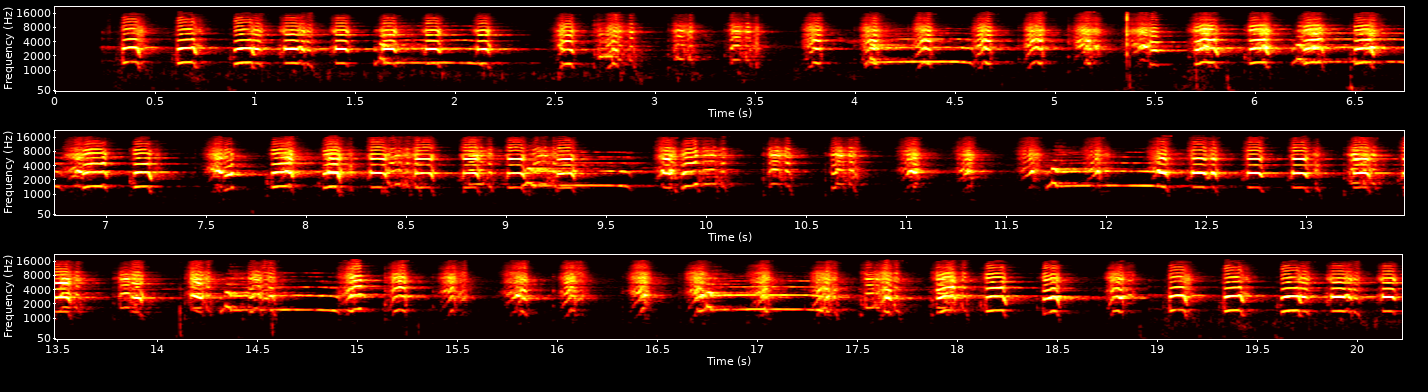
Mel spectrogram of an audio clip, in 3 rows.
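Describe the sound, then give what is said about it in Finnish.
Four black woodpecker nestlings at a nest in a cottage yard at Sandö, Nauvo, Finland, in May 2020, call loudly and incessantly, a rapid stream of harsh, squawking chirps repeating in dense pulses throughout, with no talking. “Palokärjen poikaset on tässä äänessä ja mökkimme pihapiirissä oli siis tämä äänekäs pesiä toukokuussa 2020.”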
